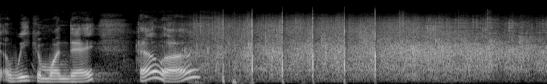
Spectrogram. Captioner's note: crowd applauding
